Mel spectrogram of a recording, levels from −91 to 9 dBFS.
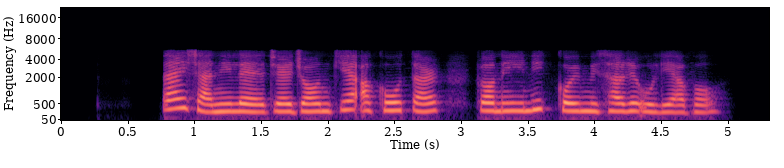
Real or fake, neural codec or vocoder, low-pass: fake; codec, 16 kHz, 0.3 kbps, FocalCodec; 5.4 kHz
